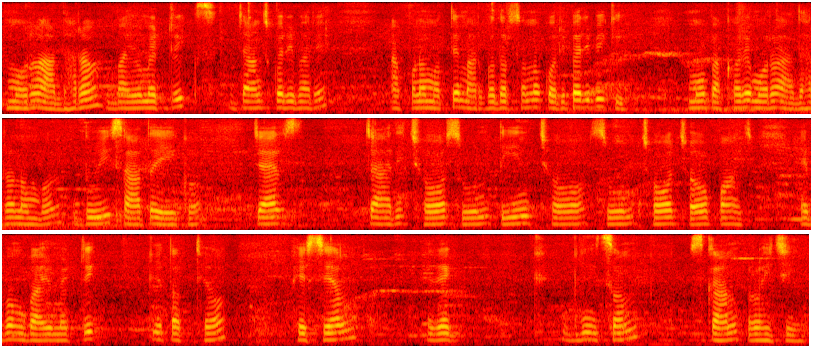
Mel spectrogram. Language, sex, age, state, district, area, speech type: Odia, female, 30-45, Odisha, Sundergarh, urban, read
